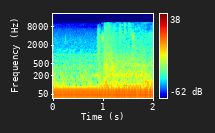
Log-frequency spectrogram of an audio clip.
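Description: Gunshots ring out in a video game.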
